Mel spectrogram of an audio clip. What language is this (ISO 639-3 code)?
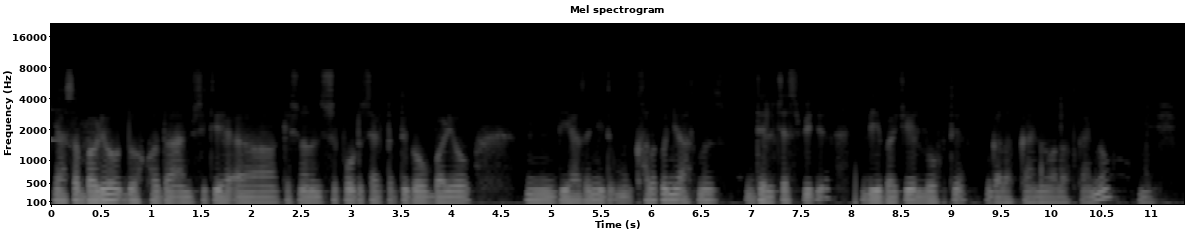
kas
